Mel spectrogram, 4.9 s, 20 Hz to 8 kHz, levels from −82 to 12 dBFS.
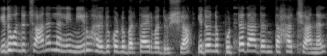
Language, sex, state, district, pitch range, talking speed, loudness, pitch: Kannada, female, Karnataka, Shimoga, 260-310 Hz, 160 wpm, -14 LUFS, 280 Hz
